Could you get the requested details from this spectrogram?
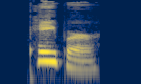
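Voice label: "paper", spoken word, spelling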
